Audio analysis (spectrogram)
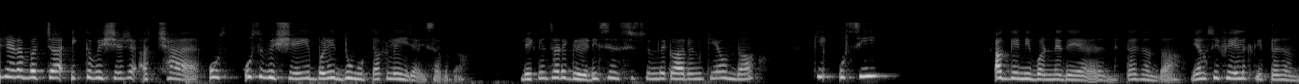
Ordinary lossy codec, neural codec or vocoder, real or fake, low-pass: none; none; real; 7.2 kHz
